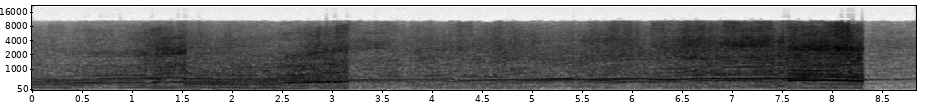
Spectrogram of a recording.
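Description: A V8 race car pulls away at Oulton Park. Its engine drones loudly and continuously, the pitch climbing steadily as it accelerates through the gears, and tyre noise sounds in the background.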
